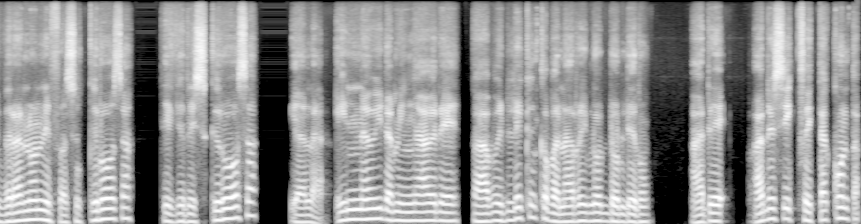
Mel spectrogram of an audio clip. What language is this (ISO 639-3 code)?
fia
